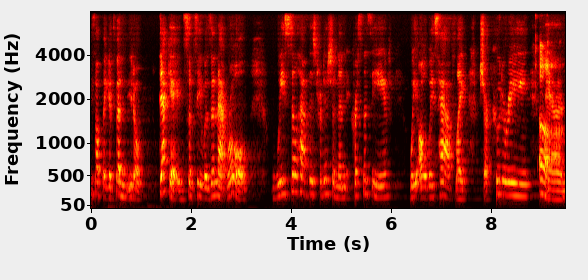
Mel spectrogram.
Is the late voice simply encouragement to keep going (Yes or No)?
Yes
